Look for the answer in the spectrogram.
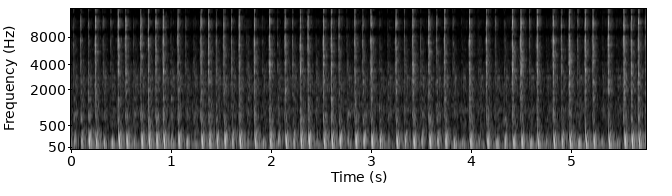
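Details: Predator 301 engine, ported and polished, on a Coleman machine at first start-up, started on one pull, owner feels it idles too high: fast, even single-cylinder thumping at steady speed, no knocks or misses; normal running.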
